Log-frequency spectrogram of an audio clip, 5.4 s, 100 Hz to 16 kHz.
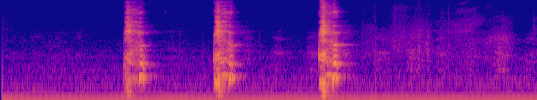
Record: {
  "three_cough_length": "5.4 s",
  "three_cough_amplitude": 4310,
  "three_cough_signal_mean_std_ratio": 0.62,
  "survey_phase": "beta (2021-08-13 to 2022-03-07)",
  "age": "45-64",
  "gender": "Female",
  "wearing_mask": "No",
  "symptom_cough_any": true,
  "symptom_runny_or_blocked_nose": true,
  "symptom_fatigue": true,
  "symptom_fever_high_temperature": true,
  "symptom_headache": true,
  "symptom_change_to_sense_of_smell_or_taste": true,
  "symptom_other": true,
  "symptom_onset": "2 days",
  "smoker_status": "Ex-smoker",
  "respiratory_condition_asthma": false,
  "respiratory_condition_other": false,
  "recruitment_source": "Test and Trace",
  "submission_delay": "1 day",
  "covid_test_result": "Positive",
  "covid_test_method": "RT-qPCR",
  "covid_ct_value": 12.0,
  "covid_ct_gene": "ORF1ab gene",
  "covid_ct_mean": 12.5,
  "covid_viral_load": "82000000 copies/ml",
  "covid_viral_load_category": "High viral load (>1M copies/ml)"
}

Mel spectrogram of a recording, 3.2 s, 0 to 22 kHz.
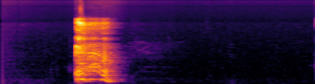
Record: {
  "cough_length": "3.2 s",
  "cough_amplitude": 29304,
  "cough_signal_mean_std_ratio": 0.27,
  "survey_phase": "beta (2021-08-13 to 2022-03-07)",
  "age": "65+",
  "gender": "Male",
  "wearing_mask": "No",
  "symptom_none": true,
  "smoker_status": "Ex-smoker",
  "respiratory_condition_asthma": false,
  "respiratory_condition_other": false,
  "recruitment_source": "REACT",
  "submission_delay": "2 days",
  "covid_test_result": "Negative",
  "covid_test_method": "RT-qPCR"
}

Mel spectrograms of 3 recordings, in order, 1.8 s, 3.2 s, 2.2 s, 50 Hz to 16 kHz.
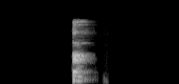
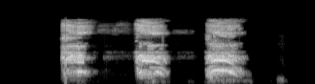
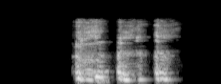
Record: {
  "cough_length": "1.8 s",
  "cough_amplitude": 16129,
  "cough_signal_mean_std_ratio": 0.2,
  "exhalation_length": "3.2 s",
  "exhalation_amplitude": 29933,
  "exhalation_signal_mean_std_ratio": 0.45,
  "three_cough_length": "2.2 s",
  "three_cough_amplitude": 28502,
  "three_cough_signal_mean_std_ratio": 0.47,
  "survey_phase": "beta (2021-08-13 to 2022-03-07)",
  "age": "18-44",
  "gender": "Male",
  "wearing_mask": "No",
  "symptom_none": true,
  "smoker_status": "Never smoked",
  "respiratory_condition_asthma": false,
  "respiratory_condition_other": true,
  "recruitment_source": "REACT",
  "submission_delay": "1 day",
  "covid_test_result": "Negative",
  "covid_test_method": "RT-qPCR"
}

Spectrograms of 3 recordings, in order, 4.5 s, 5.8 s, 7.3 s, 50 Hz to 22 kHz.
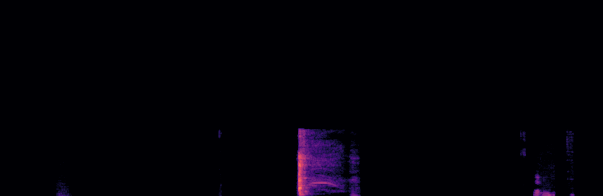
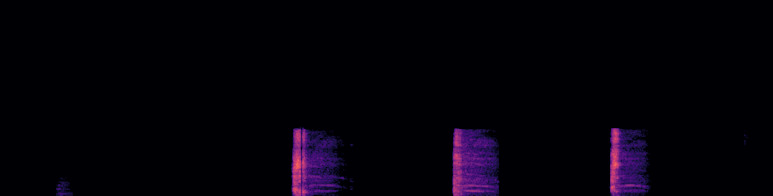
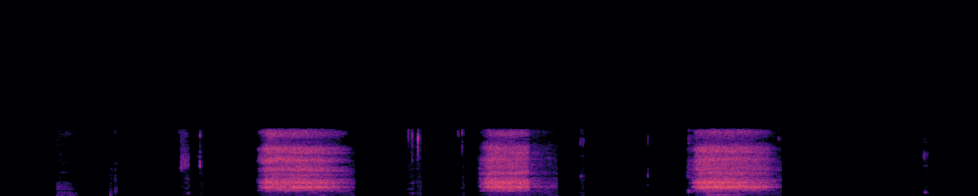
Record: {
  "cough_length": "4.5 s",
  "cough_amplitude": 26361,
  "cough_signal_mean_std_ratio": 0.09,
  "three_cough_length": "5.8 s",
  "three_cough_amplitude": 13326,
  "three_cough_signal_mean_std_ratio": 0.15,
  "exhalation_length": "7.3 s",
  "exhalation_amplitude": 6315,
  "exhalation_signal_mean_std_ratio": 0.39,
  "survey_phase": "alpha (2021-03-01 to 2021-08-12)",
  "age": "18-44",
  "gender": "Female",
  "wearing_mask": "No",
  "symptom_none": true,
  "symptom_onset": "6 days",
  "smoker_status": "Never smoked",
  "respiratory_condition_asthma": false,
  "respiratory_condition_other": false,
  "recruitment_source": "REACT",
  "submission_delay": "1 day",
  "covid_test_result": "Negative",
  "covid_test_method": "RT-qPCR"
}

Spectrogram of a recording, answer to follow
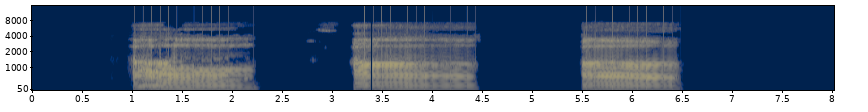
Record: {
  "exhalation_length": "8.0 s",
  "exhalation_amplitude": 31997,
  "exhalation_signal_mean_std_ratio": 0.5,
  "survey_phase": "beta (2021-08-13 to 2022-03-07)",
  "age": "45-64",
  "gender": "Male",
  "wearing_mask": "No",
  "symptom_headache": true,
  "smoker_status": "Never smoked",
  "respiratory_condition_asthma": false,
  "respiratory_condition_other": false,
  "recruitment_source": "REACT",
  "submission_delay": "2 days",
  "covid_test_result": "Negative",
  "covid_test_method": "RT-qPCR"
}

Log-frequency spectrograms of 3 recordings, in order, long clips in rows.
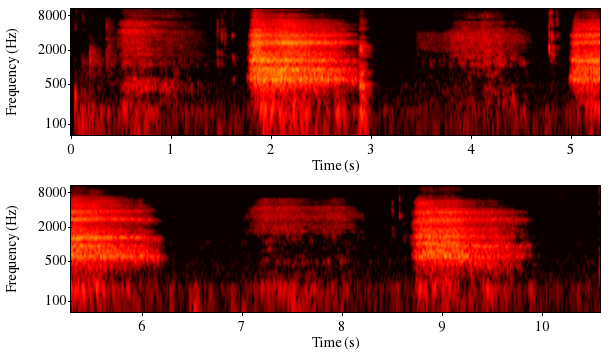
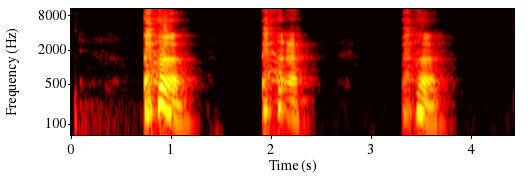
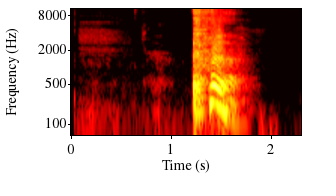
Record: {
  "exhalation_length": "10.6 s",
  "exhalation_amplitude": 7514,
  "exhalation_signal_mean_std_ratio": 0.47,
  "three_cough_length": "4.4 s",
  "three_cough_amplitude": 32768,
  "three_cough_signal_mean_std_ratio": 0.33,
  "cough_length": "2.3 s",
  "cough_amplitude": 32768,
  "cough_signal_mean_std_ratio": 0.35,
  "survey_phase": "beta (2021-08-13 to 2022-03-07)",
  "age": "18-44",
  "gender": "Male",
  "wearing_mask": "No",
  "symptom_none": true,
  "smoker_status": "Never smoked",
  "respiratory_condition_asthma": false,
  "respiratory_condition_other": false,
  "recruitment_source": "REACT",
  "submission_delay": "1 day",
  "covid_test_result": "Negative",
  "covid_test_method": "RT-qPCR",
  "influenza_a_test_result": "Negative",
  "influenza_b_test_result": "Negative"
}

